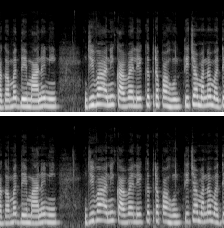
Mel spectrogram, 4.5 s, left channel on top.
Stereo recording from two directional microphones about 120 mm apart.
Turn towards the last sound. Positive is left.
turn(degrees=40)  # may be behind; listen again after turning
